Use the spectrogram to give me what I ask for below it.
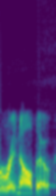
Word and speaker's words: Reynaldo: I've never seen anybody with the name Rey spelled R-E-Y. That's an interesting spelling. Were your parents hippies? – No. It's actually short for Reynaldo. – Oh, cool. – Which is spelled R-E-I-N-A-L-D-O.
